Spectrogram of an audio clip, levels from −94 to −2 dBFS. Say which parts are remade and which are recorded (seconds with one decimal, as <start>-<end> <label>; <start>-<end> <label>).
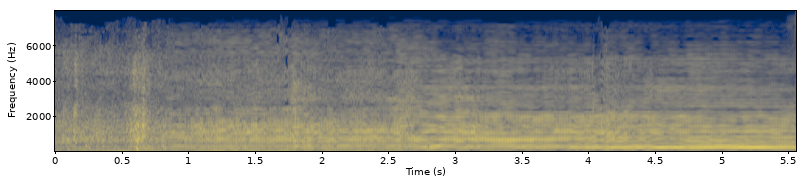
0.0-0.8 recorded; 0.8-5.6 remade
